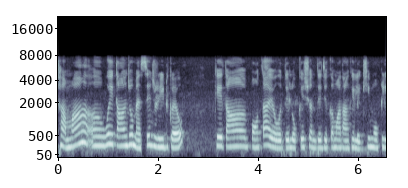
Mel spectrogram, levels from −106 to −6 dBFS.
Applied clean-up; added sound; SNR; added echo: none; none; none; none.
